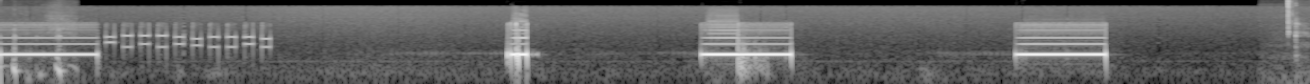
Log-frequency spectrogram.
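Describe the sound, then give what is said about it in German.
A steady dial tone gives way to a quick string of keypad beeps, then a phone rings in loud, evenly spaced one-second tones with pauses between, clear with no voices. “Ring, ring! Anruf vom Discovery Panel.”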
